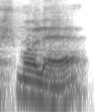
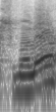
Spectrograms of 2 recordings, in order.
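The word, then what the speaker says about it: Schmoller: par son chef de fil qui s'appelle Gustave schmoler Gustave ça s'écrit GS tu es gus t Gol sol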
